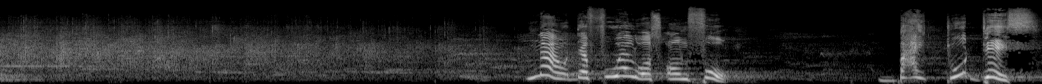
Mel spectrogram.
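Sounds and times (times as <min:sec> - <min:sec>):
audience clapping: 0:00.0 - 0:05.3
speech: 0:05.3 - 0:07.4, 0:09.2 - 0:10.4.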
